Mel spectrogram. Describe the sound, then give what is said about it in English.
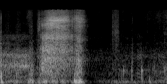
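Someone blows their nose into a handkerchief: one loud, rough burst of air lasting about half a second, followed by faint sniffly breaths and soft rustling, with no talking. “You might want to turn this down while I have a little blow.”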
